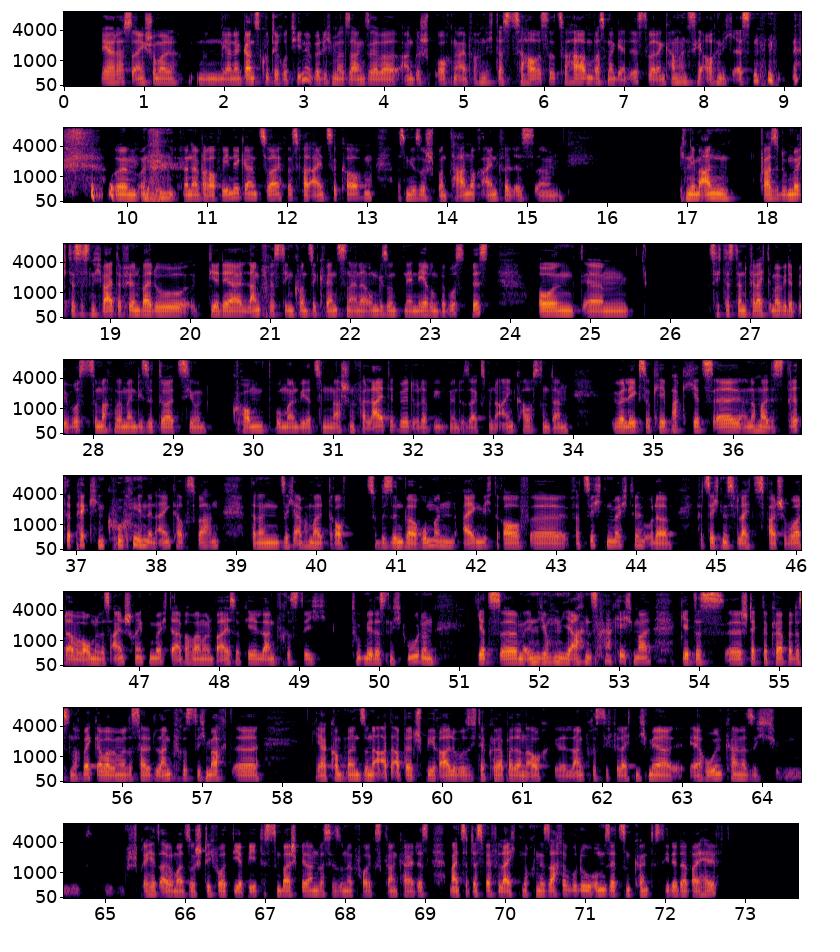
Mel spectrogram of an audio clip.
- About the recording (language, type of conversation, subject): German, advice, Wie kann ich gesündere Essgewohnheiten beibehalten und nächtliches Snacken vermeiden?
- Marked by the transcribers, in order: joyful: "Einfach nicht das Zuhause zu … auch nicht essen"; laugh; chuckle; laughing while speaking: "und"; laughing while speaking: "Kuchen"; laughing while speaking: "in jungen Jahren, sage ich mal"; "hilft" said as "helft"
